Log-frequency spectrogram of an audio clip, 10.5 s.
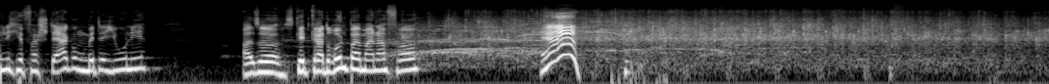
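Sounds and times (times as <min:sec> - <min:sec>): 
speech: 0:00.0 - 0:01.7, 0:02.4 - 0:04.6, 0:05.4 - 0:06.4
audience applause: 0:04.0 - 0:10.4.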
